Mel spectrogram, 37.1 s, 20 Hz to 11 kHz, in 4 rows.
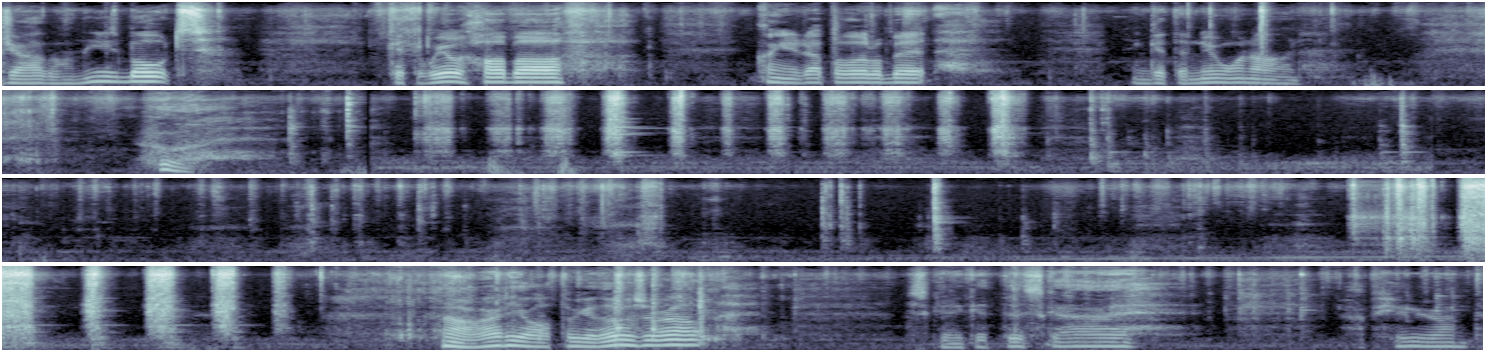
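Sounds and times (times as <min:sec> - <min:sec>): ratchet clicking: 0:11.4 - 0:15.7, 0:26.9 - 0:30.4.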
